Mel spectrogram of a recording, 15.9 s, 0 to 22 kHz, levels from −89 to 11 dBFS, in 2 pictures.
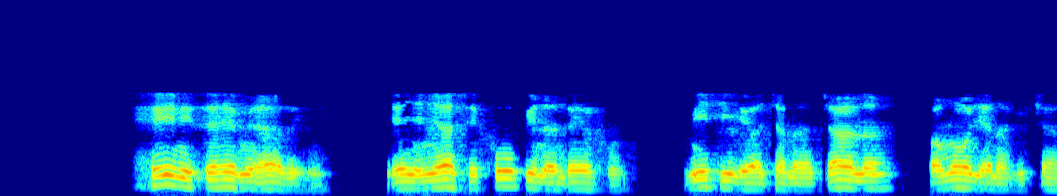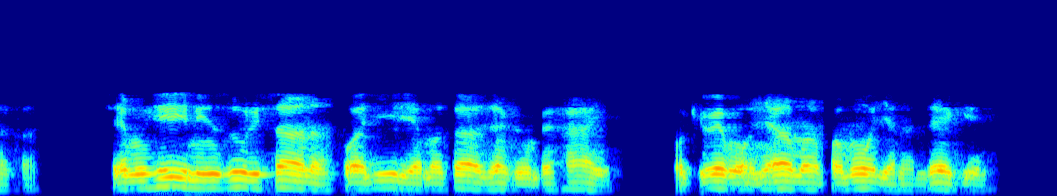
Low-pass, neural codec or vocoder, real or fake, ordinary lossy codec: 3.6 kHz; vocoder, 44.1 kHz, 128 mel bands, Pupu-Vocoder; fake; AAC, 16 kbps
